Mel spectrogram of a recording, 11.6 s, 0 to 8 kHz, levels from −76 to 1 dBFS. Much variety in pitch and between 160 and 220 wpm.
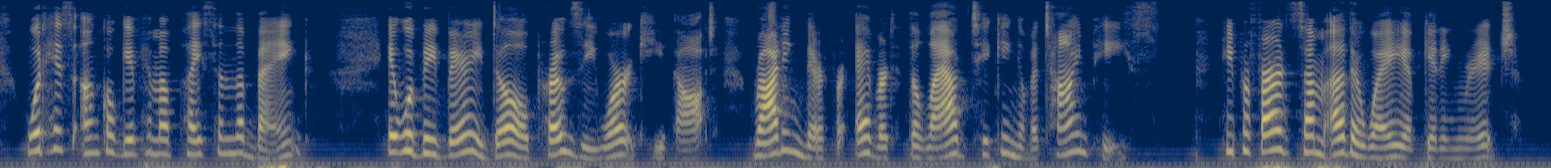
Yes: wide, 7.0 semitones; average, 190 wpm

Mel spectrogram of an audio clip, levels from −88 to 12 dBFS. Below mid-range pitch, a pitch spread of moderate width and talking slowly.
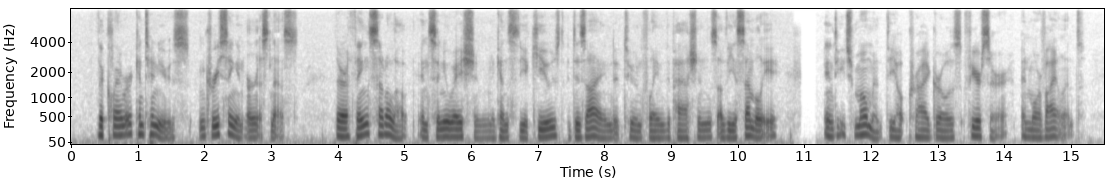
Yes: low, 125 Hz; average, 3.9 semitones; slow, 130 wpm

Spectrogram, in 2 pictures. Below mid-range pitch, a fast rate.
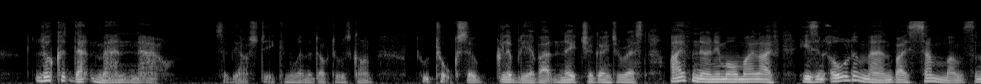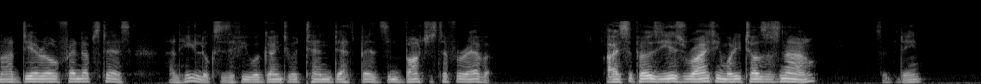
Yes: low, 120 Hz; fast, 215 wpm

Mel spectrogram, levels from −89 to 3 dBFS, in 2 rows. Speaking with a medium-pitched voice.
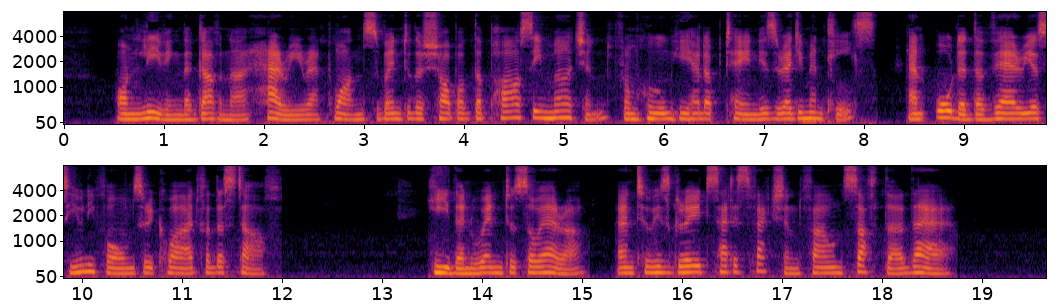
Yes: medium, 150 Hz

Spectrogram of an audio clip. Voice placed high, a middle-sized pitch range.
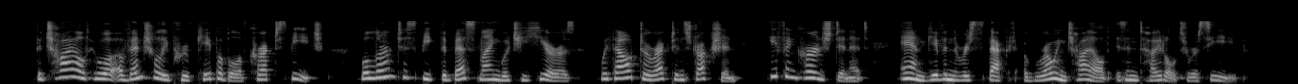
No: high, 240 Hz; wide, 5.8 semitones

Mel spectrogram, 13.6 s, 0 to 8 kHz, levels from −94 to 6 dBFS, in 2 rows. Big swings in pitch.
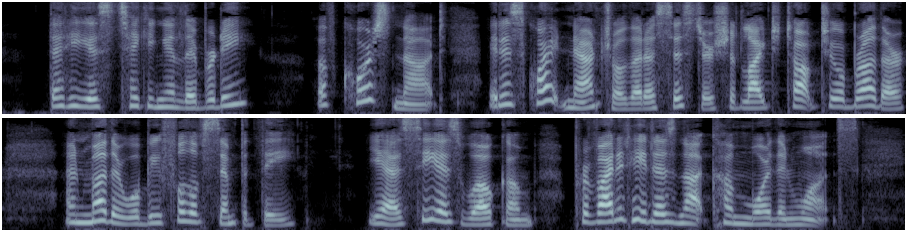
Yes: wide, 5.7 semitones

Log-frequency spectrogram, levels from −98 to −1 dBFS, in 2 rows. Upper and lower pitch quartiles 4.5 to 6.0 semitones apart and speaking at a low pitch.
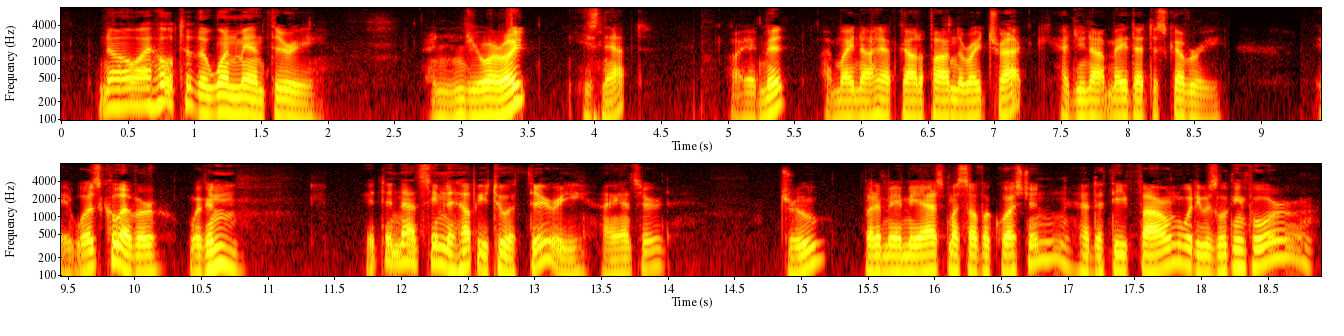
No: average, 3.3 semitones; low, 110 Hz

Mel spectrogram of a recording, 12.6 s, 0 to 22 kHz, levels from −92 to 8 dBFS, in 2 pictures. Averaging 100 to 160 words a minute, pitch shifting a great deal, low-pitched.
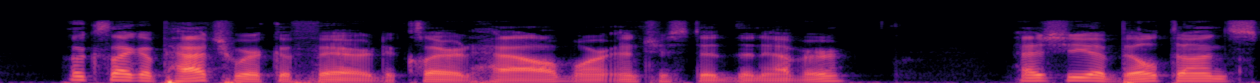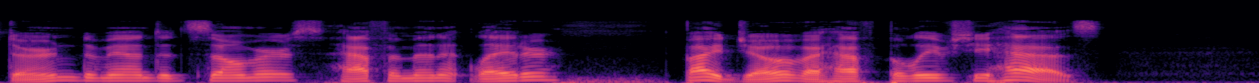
Yes: average, 145 wpm; wide, 6.3 semitones; low, 120 Hz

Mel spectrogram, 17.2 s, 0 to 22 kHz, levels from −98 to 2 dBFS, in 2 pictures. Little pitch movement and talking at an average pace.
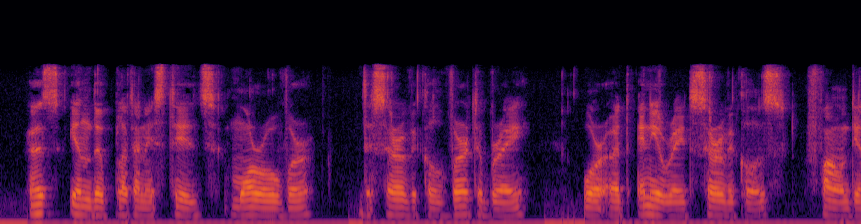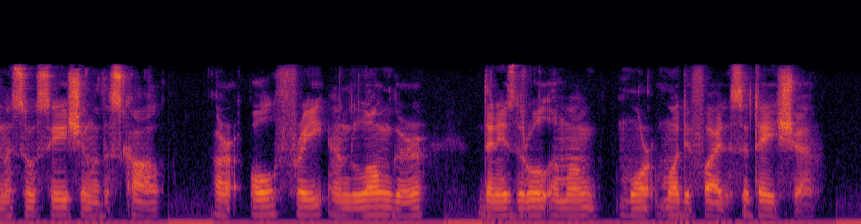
No: narrow, 1.5 semitones; slow, 110 wpm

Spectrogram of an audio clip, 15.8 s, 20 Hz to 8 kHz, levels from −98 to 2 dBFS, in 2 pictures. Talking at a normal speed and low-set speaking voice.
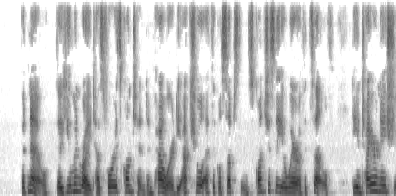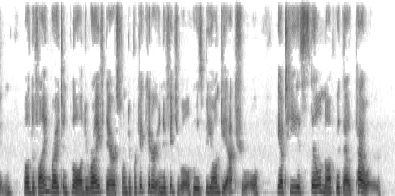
No: average, 170 wpm; high, 205 Hz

